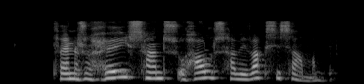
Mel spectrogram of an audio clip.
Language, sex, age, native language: Icelandic, male, 11, Icelandic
